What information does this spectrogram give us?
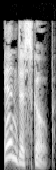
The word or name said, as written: endoscope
